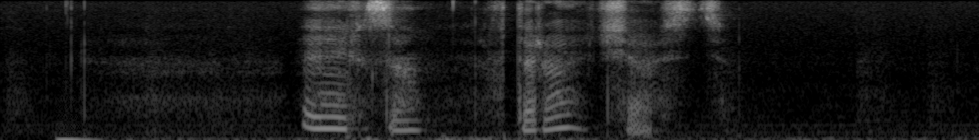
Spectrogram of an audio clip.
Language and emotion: Russian, sad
